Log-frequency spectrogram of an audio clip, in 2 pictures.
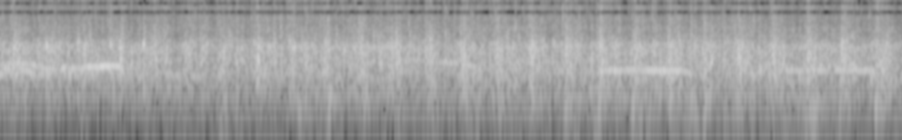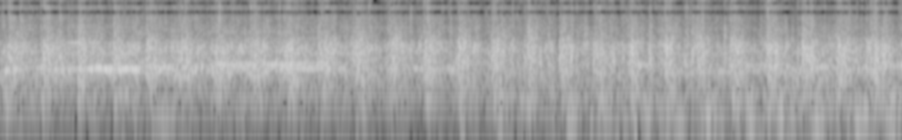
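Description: Concert audience applauding at the end of a song, with dense clapping and a few drawn-out calls from the crowd above it.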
